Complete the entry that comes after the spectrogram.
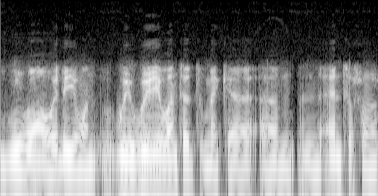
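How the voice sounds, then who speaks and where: Speaking at a moderate pace, a man with a fairly low pitch talks in a French accent. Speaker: rock musician. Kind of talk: interview. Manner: halting.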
